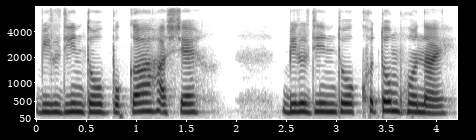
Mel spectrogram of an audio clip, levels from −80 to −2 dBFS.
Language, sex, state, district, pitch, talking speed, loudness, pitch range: Nagamese, female, Nagaland, Dimapur, 220 Hz, 115 wpm, -15 LUFS, 215-225 Hz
